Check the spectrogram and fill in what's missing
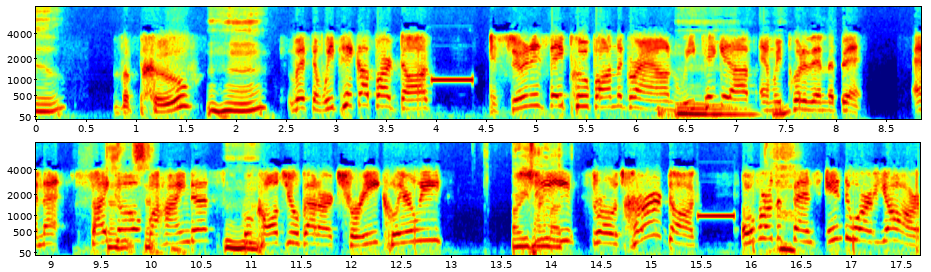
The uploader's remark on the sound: phone prank style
